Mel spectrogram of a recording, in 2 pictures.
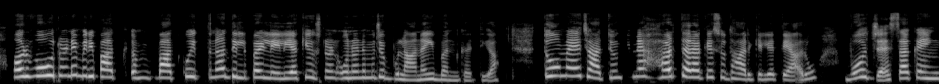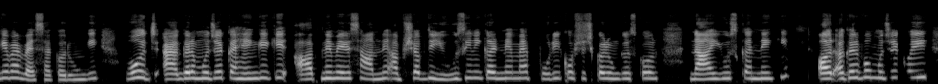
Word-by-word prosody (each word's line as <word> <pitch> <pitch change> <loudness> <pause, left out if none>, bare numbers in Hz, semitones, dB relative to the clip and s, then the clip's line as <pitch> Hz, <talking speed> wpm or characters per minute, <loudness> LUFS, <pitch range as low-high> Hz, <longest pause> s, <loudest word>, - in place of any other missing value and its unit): और 360 +2 +7
वो 385 +1 +2
उन्होंने 415 0 +2
मेरी 395 -2 +4
बात 335 -2 +4
क - - -7
अम, 300 0 -4
बात 305 -1 +4
को 370 - 0
इतना 350 0 -1
दिल 350 -4 0
पर 325 0 +5
ले 290 -3 +4
लिया 280 +1 +4
कि 320 +4 -4
उसने 310 +1 -4
उन्होंने 300 +2 -2
मुझे 315 +2 -3
बुलाना 225 -5 -2
ही 250 +1 +1
बंद 210 -4 -7
कर 180 - -11
दिया। 190 - -8 0.5
तो 385 +2 +3
मैं 390 -1 +5
चाहती 310 -6 +1
हूँ 315 - -5
कि 345 +3 -17
मैं 370 - +5
हर 345 +1 +3
तरह 335 -4 +6
के 330 0 -2
सुधार 260 -7 -3
के 230 +1 -8
लिए 240 +1 -3
तैयार 215 0 -2
हूँ। 275 +5 -8 0.3
वो 300 +8 +1
जैसा 230 +7 +2
कहेंगे 285 -1 +1
मैं 300 0 0
वैसा 215 -3 -2
करूँगी। 220 +5 -6 0.3
वो 305 +4 +3
ज 255 - -4
अगर 245 +3 +4
मुझे 280 +1 0
कहेंगे 275 0 0
कि, 305 +1 +1 0.2
"आपने 260 +4 0
मेरे 280 -1 +2
सामने 265 -2 -3
अपशब्द 270 +1 -2
यूज़ 250 0 -3
ही 300 - -3
नहीं 300 -1 -4
करने।" 280 -1 0
मैं 285 +1 -1
पूरी 255 +2 -5
कोशिश 275 -2 -6
करूँगी 270 -1 -2
उसको 280 +1 -4 0.4
ना 240 0 +6
यूज़ 270 +2 -3
करने 275 -1 -1
की 340 +7 -10 0.3
और 265 +1 +7
अगर 275 +4 +1
वो 330 - -1
मुझे 305 0 -4
कोई 320 +1 +1
285 Hz, 225 wpm, -23 LUFS, 255-315 Hz, 0.5 s, और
